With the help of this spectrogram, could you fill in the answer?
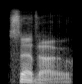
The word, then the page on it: servo: British English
